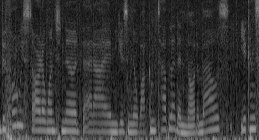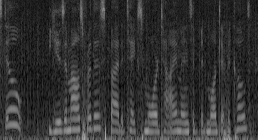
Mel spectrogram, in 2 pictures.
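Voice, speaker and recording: With a non-native accent and lively intonation, a woman of medium pitch speaks at a moderate pace amid audible room echo. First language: not English. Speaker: art tutorial creator. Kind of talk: tutorial. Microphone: bad microphone.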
